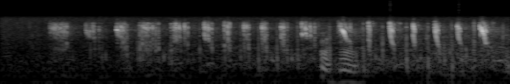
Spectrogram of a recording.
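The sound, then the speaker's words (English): A voice imitates a monkey with a rapid series of high, squeaky chattering calls, about a dozen in quick succession, fairly loud. “Now a monkey.”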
